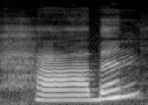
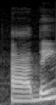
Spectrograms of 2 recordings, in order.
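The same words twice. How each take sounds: First: The first H sound is strong and breathy. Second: The first H sound is weak or silent. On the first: The speaker calls it right. "o H, ele tem um som forte" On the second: The speaker calls it wrong. "não fica haben"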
